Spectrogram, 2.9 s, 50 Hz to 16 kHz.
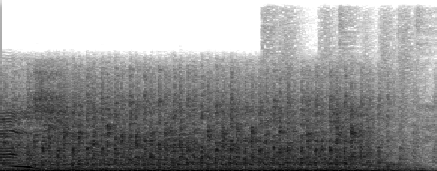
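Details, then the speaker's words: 2007 Harley-Davidson Dyna Street Bob after starter replacement. The V-twin fires promptly and settles into an even, loping idle with no grinding or hesitation; the new starter engages cleanly. "all right so three times all three times sounded really good starting on that one so i'm definitely satisfied with that one"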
